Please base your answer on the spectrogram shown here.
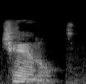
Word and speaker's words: channel: Canal, the stress is on the last A, and in channel, it's on the first syllable, on the first A. Okay? Canal, channel.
